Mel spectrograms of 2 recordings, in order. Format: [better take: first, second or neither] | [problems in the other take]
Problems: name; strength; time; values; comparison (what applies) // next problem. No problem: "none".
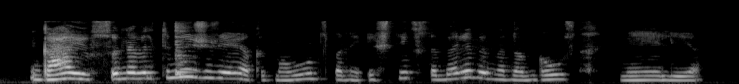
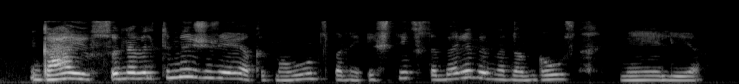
second | noise reduction (neural mask model RNNoise)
